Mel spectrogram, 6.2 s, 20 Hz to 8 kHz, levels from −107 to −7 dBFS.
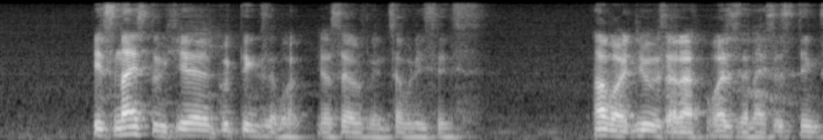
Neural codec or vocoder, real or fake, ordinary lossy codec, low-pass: vocoder, 44.1 kHz, 128 mel bands, Pupu-Vocoder; fake; none; 7.2 kHz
